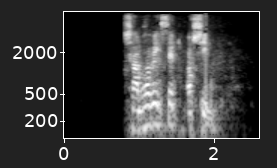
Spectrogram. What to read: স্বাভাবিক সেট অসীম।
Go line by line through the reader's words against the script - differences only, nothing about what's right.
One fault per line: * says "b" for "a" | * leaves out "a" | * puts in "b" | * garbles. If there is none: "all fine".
all fine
